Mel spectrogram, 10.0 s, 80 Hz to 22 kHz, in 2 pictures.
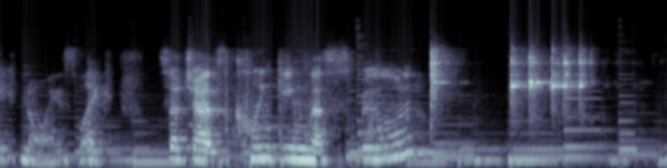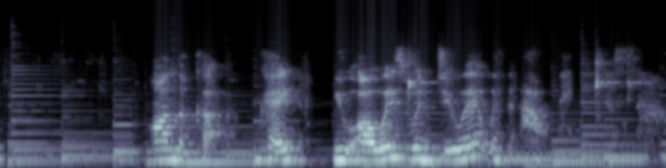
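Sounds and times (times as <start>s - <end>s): spoon clinking ceramic cup: 3.2s - 4.5s, 9.4s - 9.9s
soft acoustic guitar music: 4.4s - 10.0s.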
